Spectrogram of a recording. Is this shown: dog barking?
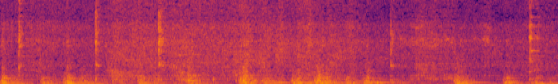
no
